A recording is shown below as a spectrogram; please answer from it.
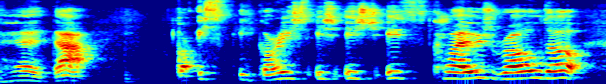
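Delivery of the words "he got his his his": ordinary delivery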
